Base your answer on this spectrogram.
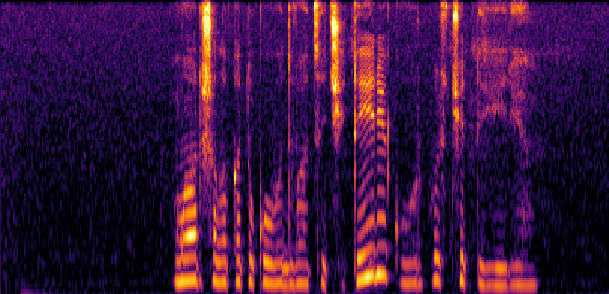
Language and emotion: Russian, sad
